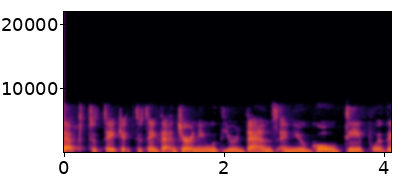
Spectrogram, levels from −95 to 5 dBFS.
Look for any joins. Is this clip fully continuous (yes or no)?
yes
